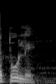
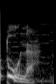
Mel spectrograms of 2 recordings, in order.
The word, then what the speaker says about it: Thule: o Tule, Tule, parece que se pronuncia Tule, eh, Tule, ojo, estoy diciendo Tule, no Tula, Tule, la Sociedad Tule, que era un grupo de estudiosos de la historia de Alemania, pero también relacionados con el ocultismo.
